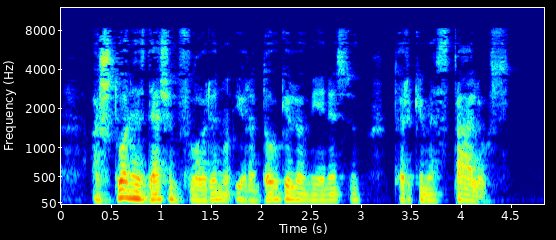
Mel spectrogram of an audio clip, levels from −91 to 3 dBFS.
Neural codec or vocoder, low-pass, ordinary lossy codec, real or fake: none; 10.8 kHz; MP3, 32 kbps; real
